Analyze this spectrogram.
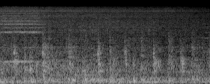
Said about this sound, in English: So, in the fall of 1882, Hershey hopped a train headed northeast to New York City.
